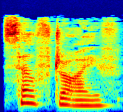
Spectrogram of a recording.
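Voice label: "self-drive", British English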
